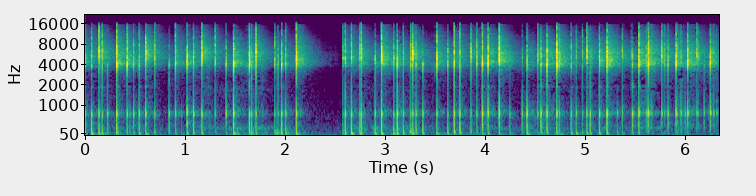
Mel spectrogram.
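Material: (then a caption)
Coconut shell. Long white fingernails on both hands tap and scratch the hard, fibrous shell of a whole brown coconut. The result is a rapid stream of dry, bright clicks with almost no low end and no ring. The clicks pause briefly for a moment of silence, then resume.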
